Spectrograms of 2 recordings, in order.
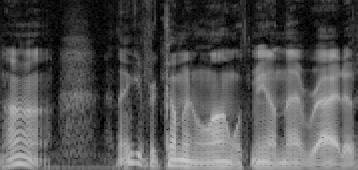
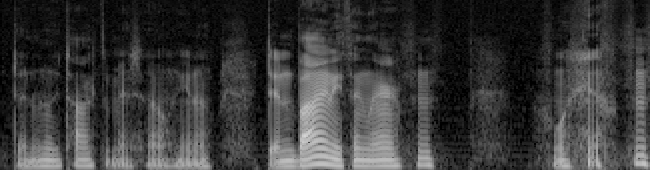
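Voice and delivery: ordinary talk, nothing marked

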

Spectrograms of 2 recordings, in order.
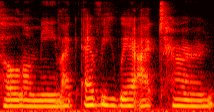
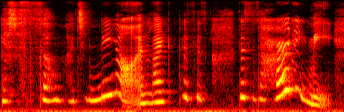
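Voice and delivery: comic suffering over too much neon; mock anguish; 10 semitones higher than usual. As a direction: moan it like neon physically hurts. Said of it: "And I'm like".

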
